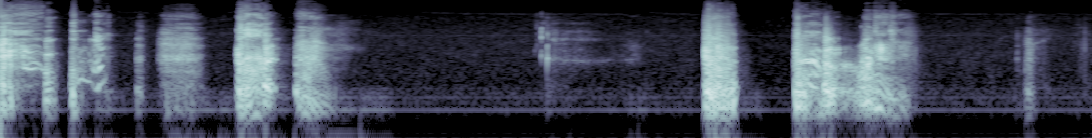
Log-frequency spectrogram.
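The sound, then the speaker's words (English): A man coughs and clears his throat repeatedly during a church sermon. Loud, harsh bursts come in clusters, separated by quiet pauses. “I'm trying not to cough into this mic.”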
